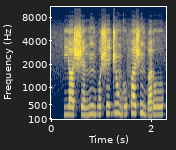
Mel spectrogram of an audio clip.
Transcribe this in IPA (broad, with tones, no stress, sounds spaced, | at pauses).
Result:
j a˨ ʃ ɛ˨ n ĩ˧ b ɔ˧ ʃ e˦ d͡ʒ ɔ̃˦˨ ɡ o˨˦ f a˦ ʃ ĩ˦˨ b a˨˦ ɾ o˦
